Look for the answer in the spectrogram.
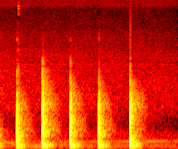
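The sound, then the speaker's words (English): Five dull knocks on the underside of a wooden desk, made by a person sitting at it, struck at a steady, fairly quick pace with no talking around them. “you can flood uh, the sound of knocking on the door and so uh, for example i'm sitting at my desk right now i might go like this”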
